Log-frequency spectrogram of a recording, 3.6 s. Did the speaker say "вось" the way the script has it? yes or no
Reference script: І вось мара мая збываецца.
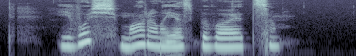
yes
